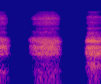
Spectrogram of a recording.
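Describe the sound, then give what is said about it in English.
Slow, breathy exhales during guided breathwork, heard as three soft airy breath sounds with pauses between them. The middle breath is the longest and the quietest sound is the silence around it. “notice, can you just allow that exhale to release, just letting gravity, atmospheric pressure, your muscles, just to release the breath.”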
